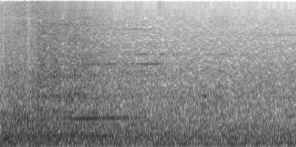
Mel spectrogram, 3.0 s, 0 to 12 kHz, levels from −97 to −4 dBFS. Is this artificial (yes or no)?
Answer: no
